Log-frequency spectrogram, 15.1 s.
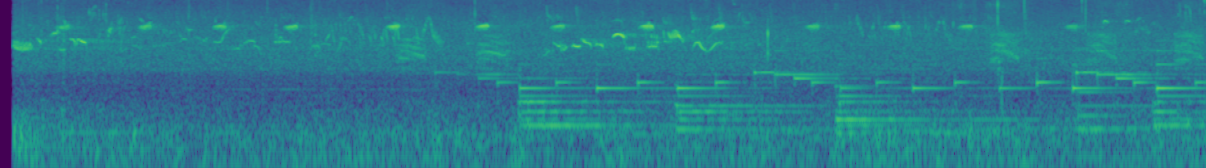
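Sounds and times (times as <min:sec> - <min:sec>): songbirds chirping: 0:00.2 - 0:15.0
music with sustained chord: 0:05.5 - 0:15.0.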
